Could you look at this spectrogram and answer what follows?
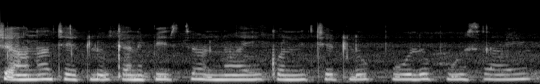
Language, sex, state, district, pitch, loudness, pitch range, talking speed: Telugu, female, Telangana, Mahabubabad, 230 Hz, -18 LUFS, 220-240 Hz, 80 wpm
